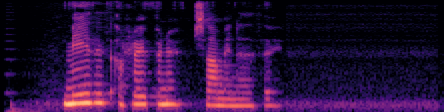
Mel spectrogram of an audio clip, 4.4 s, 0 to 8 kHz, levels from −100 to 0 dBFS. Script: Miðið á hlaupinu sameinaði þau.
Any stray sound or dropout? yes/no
no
